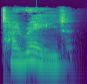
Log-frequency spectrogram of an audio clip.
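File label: "tirade", British English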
